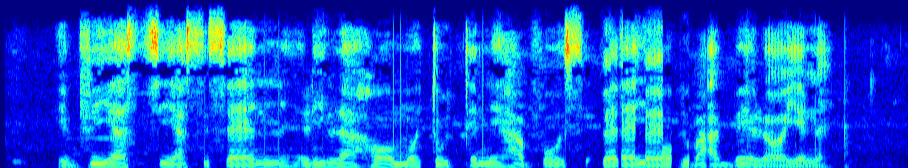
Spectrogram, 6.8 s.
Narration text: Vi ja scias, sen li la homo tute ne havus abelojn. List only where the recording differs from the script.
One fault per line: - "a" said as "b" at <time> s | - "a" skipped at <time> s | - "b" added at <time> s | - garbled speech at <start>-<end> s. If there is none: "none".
- garbled speech at 4.5-5.3 s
